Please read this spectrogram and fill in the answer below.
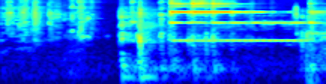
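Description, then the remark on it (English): A bright little bell rings. Brief rattling and clinking come first, then a clear, sustained metallic tone rings out for about a second before another quick jingle. “I don't know where my bell is. Uh oh. Oh, here it is.”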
